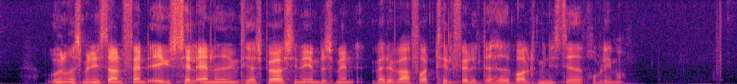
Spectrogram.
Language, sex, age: Danish, male, 25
